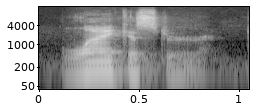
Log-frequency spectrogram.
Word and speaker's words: Lancaster: Lancaster, to be clear, is the pronunciation there, Mary.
